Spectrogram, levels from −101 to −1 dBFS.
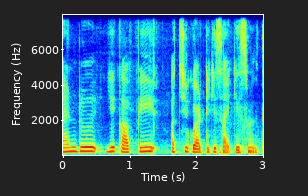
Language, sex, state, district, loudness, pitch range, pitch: Hindi, female, Uttar Pradesh, Jyotiba Phule Nagar, -17 LUFS, 190-225 Hz, 210 Hz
